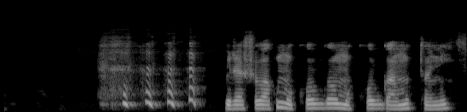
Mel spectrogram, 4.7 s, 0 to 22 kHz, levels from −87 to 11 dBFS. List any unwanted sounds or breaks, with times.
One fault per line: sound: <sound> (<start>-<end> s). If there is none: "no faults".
sound: laugh (1.0-2.1 s)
